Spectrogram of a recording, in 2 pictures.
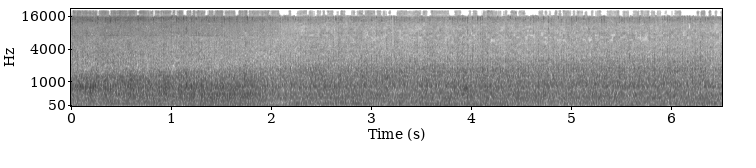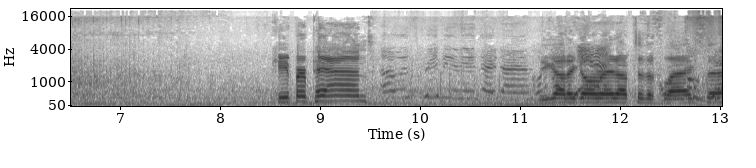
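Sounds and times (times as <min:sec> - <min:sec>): coaster machinery hum and rumble: 0:00.0 - 0:08.8.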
